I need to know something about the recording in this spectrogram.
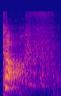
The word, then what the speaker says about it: tough: There are words where the GH, okay, is pronounced as F.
